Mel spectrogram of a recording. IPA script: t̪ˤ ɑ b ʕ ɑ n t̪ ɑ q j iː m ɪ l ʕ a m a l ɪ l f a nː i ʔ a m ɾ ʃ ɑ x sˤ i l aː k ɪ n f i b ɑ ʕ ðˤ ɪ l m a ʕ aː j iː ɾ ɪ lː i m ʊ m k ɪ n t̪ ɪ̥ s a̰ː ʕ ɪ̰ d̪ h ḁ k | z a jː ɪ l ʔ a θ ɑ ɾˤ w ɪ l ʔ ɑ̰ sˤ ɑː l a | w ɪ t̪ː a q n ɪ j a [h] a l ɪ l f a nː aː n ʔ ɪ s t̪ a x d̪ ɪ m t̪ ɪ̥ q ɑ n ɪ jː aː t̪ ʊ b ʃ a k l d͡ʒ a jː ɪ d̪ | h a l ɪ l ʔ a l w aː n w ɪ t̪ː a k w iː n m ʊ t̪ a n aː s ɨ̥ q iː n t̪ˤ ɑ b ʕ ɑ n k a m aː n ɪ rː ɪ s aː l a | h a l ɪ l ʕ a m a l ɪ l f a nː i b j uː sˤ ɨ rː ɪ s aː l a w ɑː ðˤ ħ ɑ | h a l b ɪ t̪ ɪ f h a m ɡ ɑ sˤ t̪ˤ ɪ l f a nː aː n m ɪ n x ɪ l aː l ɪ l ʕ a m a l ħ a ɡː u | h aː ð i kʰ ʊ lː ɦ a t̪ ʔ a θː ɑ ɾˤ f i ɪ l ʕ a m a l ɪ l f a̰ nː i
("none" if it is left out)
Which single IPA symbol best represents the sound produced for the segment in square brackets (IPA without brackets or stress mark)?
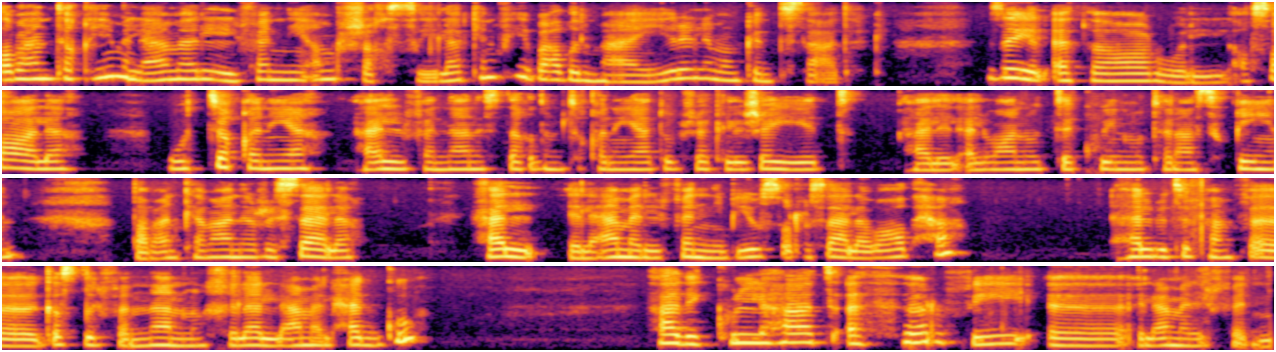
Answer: h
